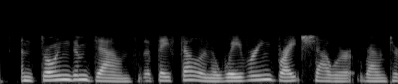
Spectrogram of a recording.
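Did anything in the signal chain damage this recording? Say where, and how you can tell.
Yes. The speech sounds buzzy and synthetic, with nothing above 4 kHz. This is the AMR narrowband mobile codec at the codec stage, and the damage fits roughly 10.2 kbps.

From 1.40 to 1.52 s there is a brief dip and warble. One lost AMR speech frame, about 20 ms, was concealed by the decoder reusing the previous frame's settings at falling gain.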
